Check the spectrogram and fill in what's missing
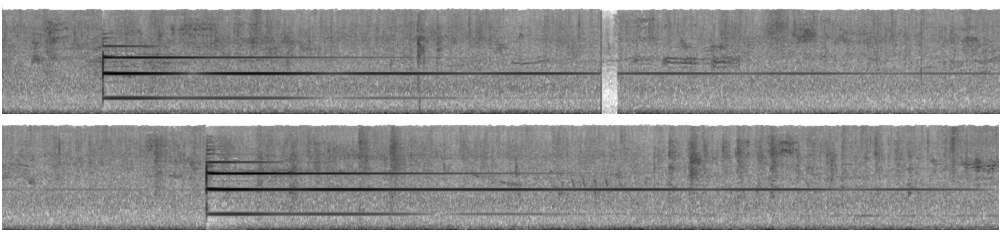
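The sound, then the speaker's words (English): A mindfulness bell is struck twice, about ten seconds apart; each clear metallic tone rings out loudly and then slowly fades away, over a steady low background hum and no talking. “We listen to the full sound of the bell.”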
